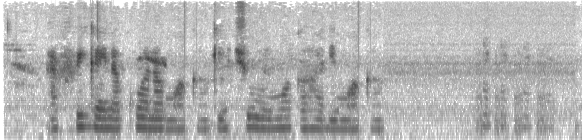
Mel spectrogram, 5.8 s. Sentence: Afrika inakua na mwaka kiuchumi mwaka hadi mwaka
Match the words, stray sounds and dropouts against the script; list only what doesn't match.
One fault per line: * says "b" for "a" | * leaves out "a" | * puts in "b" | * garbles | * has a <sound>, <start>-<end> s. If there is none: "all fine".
* has a laugh, 4.8-5.6 s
